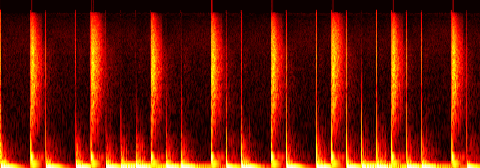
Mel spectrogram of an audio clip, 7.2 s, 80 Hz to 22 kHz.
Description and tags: Electro136KickAndSnare
136bpm 2 bars of basic electro beat with kick, quiet drone and a sharp 808 snappy snare.
808, beat, drum, Electro, kick, snare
